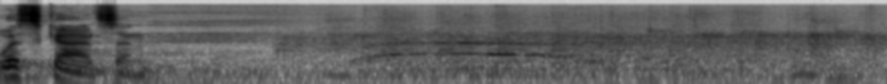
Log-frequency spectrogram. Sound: applauding

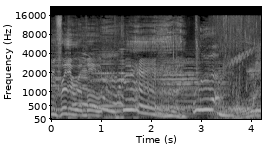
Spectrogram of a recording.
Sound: yawning

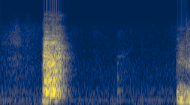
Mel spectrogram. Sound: sneeze

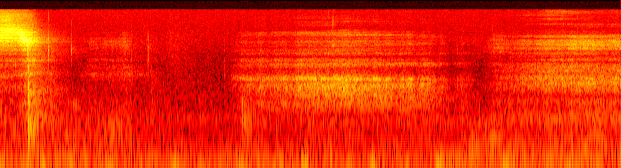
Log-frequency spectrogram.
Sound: breathing

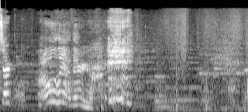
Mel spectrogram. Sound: chuckles; tense music

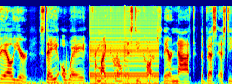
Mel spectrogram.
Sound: electronic buzzing

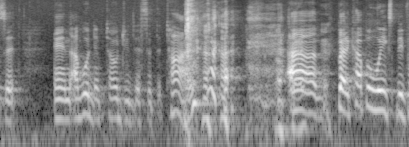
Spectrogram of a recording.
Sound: laughter

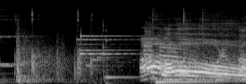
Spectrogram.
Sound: V ball bounces up

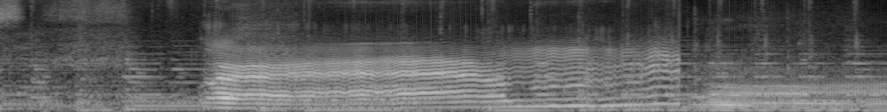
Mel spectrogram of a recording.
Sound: growls

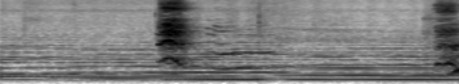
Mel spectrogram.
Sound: cries

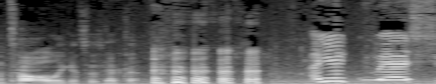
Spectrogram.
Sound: laughing

